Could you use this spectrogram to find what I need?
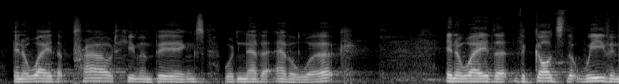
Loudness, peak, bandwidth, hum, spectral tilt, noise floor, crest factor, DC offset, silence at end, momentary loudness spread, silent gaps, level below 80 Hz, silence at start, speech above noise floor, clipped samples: -21 LUFS; -4 dBFS; 12.5 kHz; none; -7.5 dB/octave; -47 dBFS; 16 dB; under 0.1%; 0 s; 9 LU; none; -54 dBFS; 0.15 s; 27 dB; under 0.1%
